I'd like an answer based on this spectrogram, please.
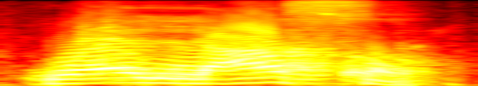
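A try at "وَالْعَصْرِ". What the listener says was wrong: Ra-nya jangan lupa tebalkan.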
